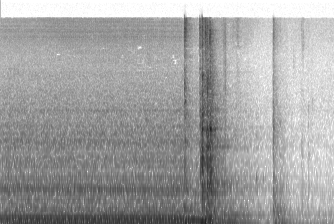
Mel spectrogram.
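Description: A steady low electrical hum of a microwave oven running, ending with a couple of sharp clicks and clatters as it stops.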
